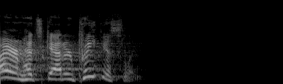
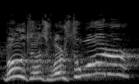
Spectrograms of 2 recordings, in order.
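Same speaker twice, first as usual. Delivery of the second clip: much higher, loud repeated call; shrill nagging call; 10 semitones higher, 7 dB louder than usual. Acted. Crowd outside the tent calling Moses again, higher and louder. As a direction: pester him, higher and louder.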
